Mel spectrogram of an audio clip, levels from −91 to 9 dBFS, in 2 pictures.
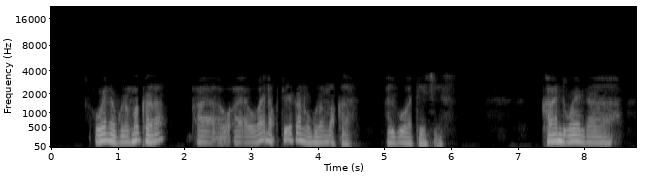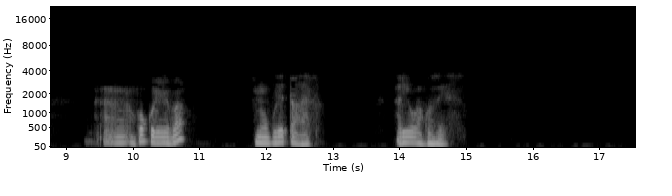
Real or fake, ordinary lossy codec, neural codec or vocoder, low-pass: fake; MP3, 16 kbps; vocoder, 22.05 kHz, 80 mel bands, Vocos; 3.6 kHz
